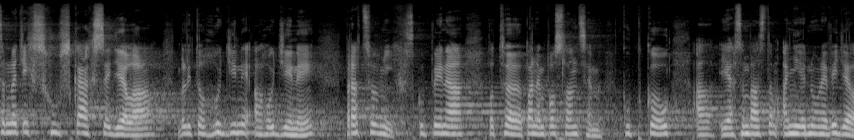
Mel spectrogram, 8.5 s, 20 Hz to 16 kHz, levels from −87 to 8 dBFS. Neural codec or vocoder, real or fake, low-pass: none; real; 14.4 kHz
